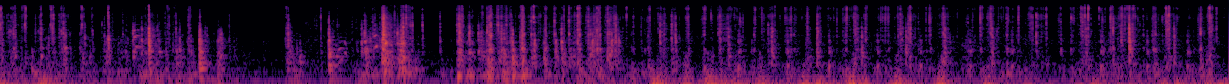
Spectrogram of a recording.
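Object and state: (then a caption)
Plastic folding fan. A folding fan with white plastic ribs and a printed, pleated fabric leaf is held open and waved, then snapped open and shut with one hand. Light rustling clicks give way to a brief near-silence and soft swishes, then a denser run of sharp, rapid plastic clacks that sound much like fast typing.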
